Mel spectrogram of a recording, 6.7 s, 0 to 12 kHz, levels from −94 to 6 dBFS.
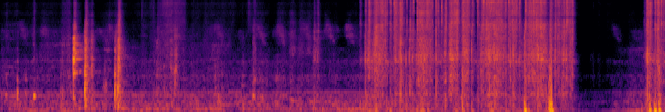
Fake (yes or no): yes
